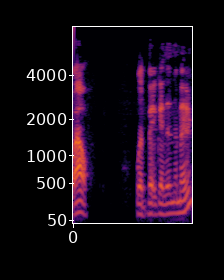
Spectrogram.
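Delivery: put-on Australian accent, Aussie style. Imagining what Australians would say about their country's size: put-on Australian accent. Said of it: "In, in that exact accent".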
